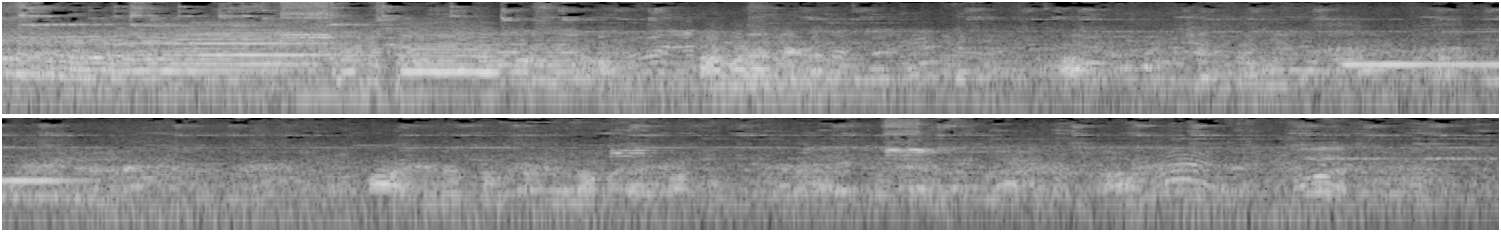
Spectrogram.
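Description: Many people talk at once in a bustling crowd.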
